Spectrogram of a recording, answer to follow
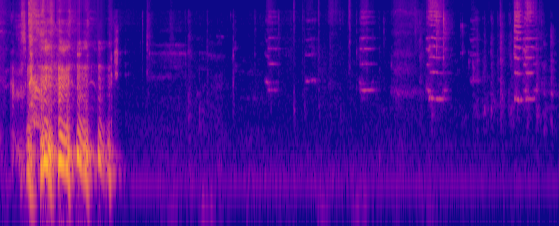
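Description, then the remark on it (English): A dog squeaks its squeaky toy: a loud, rapid burst of squeaks, then quiet, followed by two short, faint squeaks a few seconds apart. Nobody is talking. “The dog does, in fact, have a squeaky toy right now.”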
